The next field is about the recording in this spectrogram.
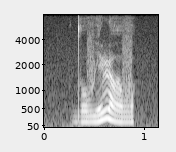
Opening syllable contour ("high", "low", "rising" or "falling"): low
